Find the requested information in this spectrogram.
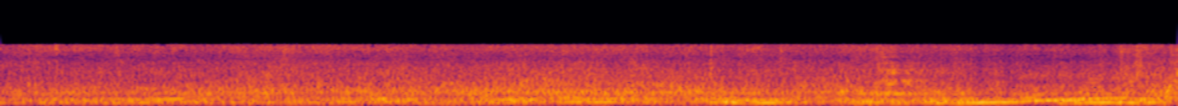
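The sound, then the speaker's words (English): A locally built electric car, its body cast from ground cow hoof and bamboo mixed with binders, has a motor that hums steadily, its pitch repeatedly rising and falling as it speeds up, with a constant background rumble and no talking. “A member of his team, Korea Vincent Ibuabuchi, who worked on the electrical aspect of the car, also sheds more light on the production of the vehicle.”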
